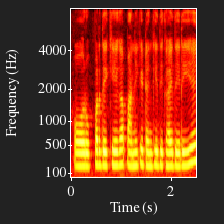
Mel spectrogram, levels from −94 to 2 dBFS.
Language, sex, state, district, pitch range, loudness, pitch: Hindi, female, Odisha, Khordha, 190-200 Hz, -15 LUFS, 195 Hz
